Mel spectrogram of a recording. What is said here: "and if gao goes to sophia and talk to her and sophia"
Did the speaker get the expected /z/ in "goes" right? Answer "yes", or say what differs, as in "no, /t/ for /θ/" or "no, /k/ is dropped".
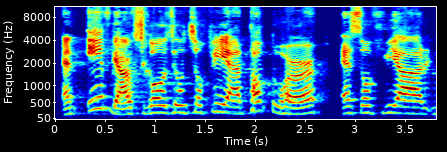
no, /z/ is dropped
